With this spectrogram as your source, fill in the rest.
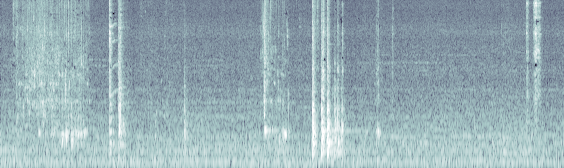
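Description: Water is poured into dal with turmeric in a pressure cooker: a short splashing pour at the start, then scattered metallic clinks and taps of utensils against the pot in a quiet kitchen.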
